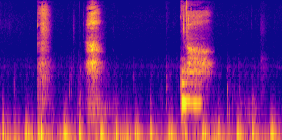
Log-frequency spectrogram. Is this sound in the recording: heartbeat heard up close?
yes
